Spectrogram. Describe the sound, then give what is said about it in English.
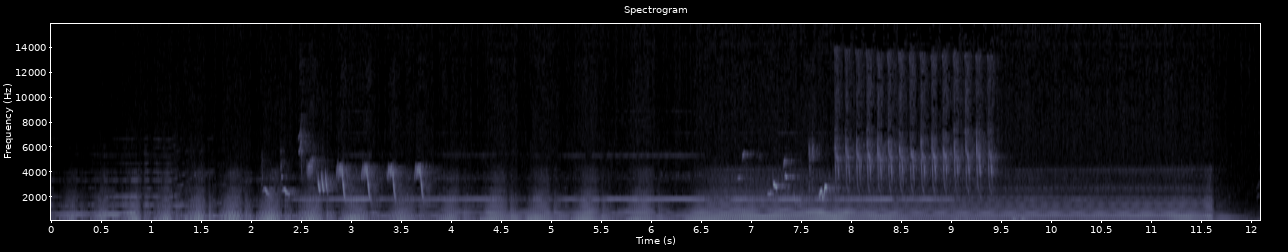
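Birds chirp and trill in quick bright bursts over a steady, humming tonal backdrop, with a brief shimmering flurry near the end; no one speaks. “I don't know why, but hopefully we can track it back and it was the bird sounds.”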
